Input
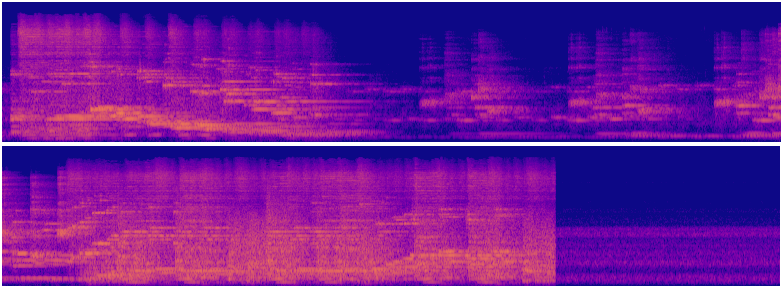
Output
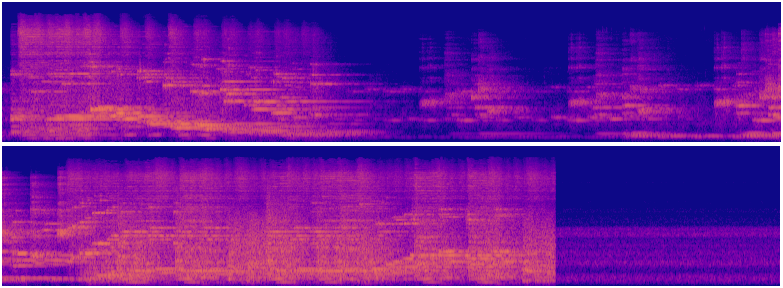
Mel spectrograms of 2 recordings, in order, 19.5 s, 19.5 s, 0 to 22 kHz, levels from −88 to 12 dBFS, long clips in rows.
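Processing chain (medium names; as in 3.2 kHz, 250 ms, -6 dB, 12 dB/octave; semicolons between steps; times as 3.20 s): 7.75–10.04 s: peaking EQ 130 Hz +9.5 dB 2.6 oct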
